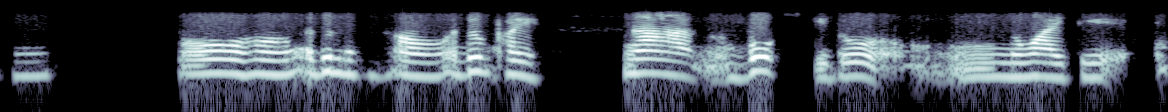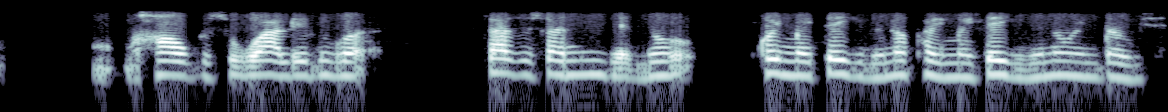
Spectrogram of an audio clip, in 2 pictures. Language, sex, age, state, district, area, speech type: Manipuri, female, 60+, Manipur, Kangpokpi, urban, conversation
